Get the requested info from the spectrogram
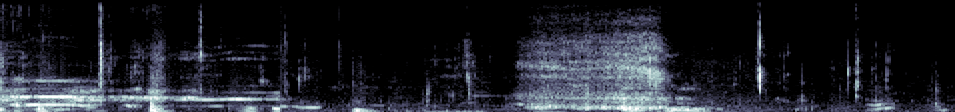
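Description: Close-up chewing and lip-smacking of a person eating pork curry and rice, with many small wet clicks, and a short breathy rush about three seconds in.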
